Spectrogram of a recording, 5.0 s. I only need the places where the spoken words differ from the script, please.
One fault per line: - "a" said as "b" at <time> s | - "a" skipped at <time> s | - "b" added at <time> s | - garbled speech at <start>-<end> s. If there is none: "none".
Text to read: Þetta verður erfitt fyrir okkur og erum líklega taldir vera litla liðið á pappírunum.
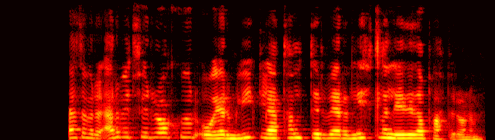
none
